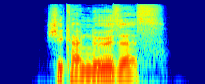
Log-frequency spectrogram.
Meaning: strong/mixed nominative/accusative neuter singular of schikanös
- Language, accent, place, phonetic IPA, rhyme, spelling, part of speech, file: German, Germany, Berlin, [ʃikaˈnøːzəs], -øːzəs, schikanöses, adjective, De-schikanöses.ogg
